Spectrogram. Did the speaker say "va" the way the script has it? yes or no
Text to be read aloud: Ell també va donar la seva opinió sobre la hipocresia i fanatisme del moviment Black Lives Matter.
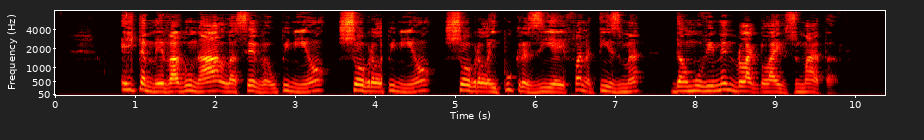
yes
